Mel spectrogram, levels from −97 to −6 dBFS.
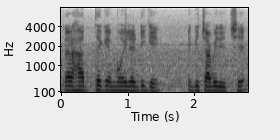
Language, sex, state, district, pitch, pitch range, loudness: Bengali, male, West Bengal, North 24 Parganas, 150 Hz, 145-155 Hz, -17 LUFS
